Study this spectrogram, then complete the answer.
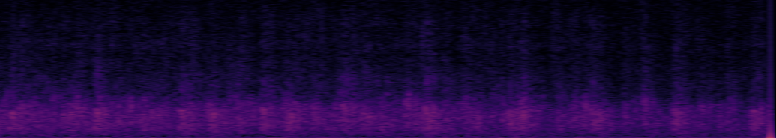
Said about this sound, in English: Would you clap your hands to him right now? Let's praise him.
